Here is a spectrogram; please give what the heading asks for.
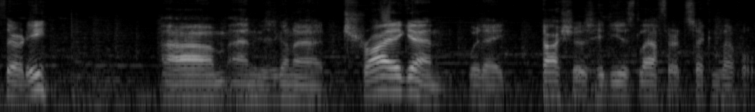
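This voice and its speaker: A man's voice: medium pitch, unhurried, a bit bright. A man playing a tabletop game, casually narrating his character's actions. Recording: music playing behind. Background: background music.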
